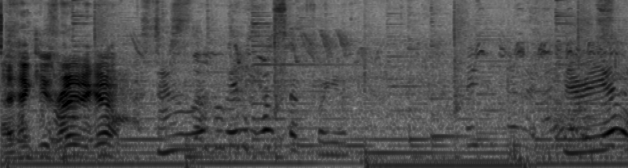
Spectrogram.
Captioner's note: indistinct chatter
